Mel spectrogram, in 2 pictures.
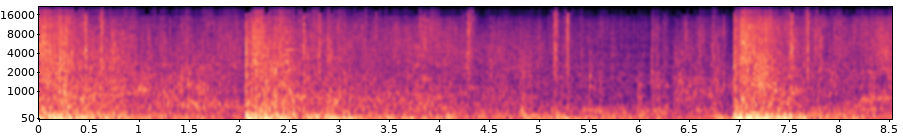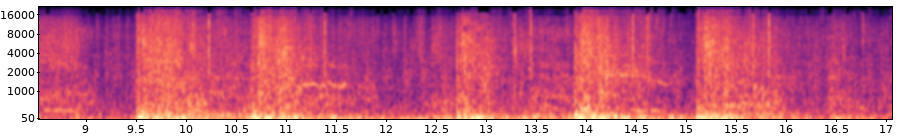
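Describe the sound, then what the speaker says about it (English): Loud, booming shotgun blasts in The Callisto Protocol sound at uneven intervals, about six sharp reports, each followed by a decaying rumble and clatter over a dense game soundscape. "I'm using the right shotgun."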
